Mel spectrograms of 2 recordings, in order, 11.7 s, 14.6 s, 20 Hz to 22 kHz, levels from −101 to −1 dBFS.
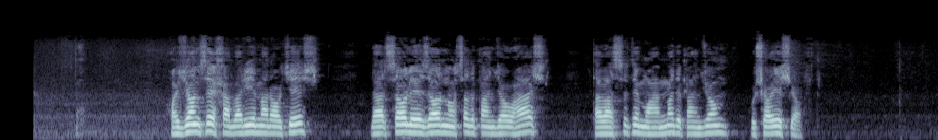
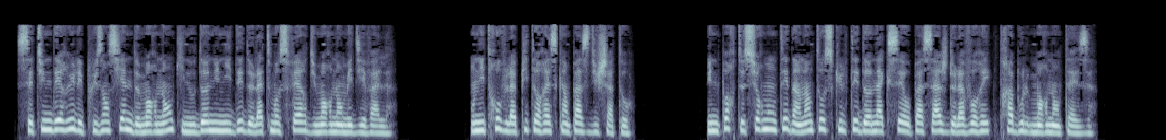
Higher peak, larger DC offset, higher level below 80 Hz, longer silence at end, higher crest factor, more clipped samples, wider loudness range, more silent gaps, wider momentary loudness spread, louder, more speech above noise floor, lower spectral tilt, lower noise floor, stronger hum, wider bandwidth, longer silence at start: about the same, -4 dBFS vs -4 dBFS; neither; about the same, -64 dBFS vs -66 dBFS; first, 1.7 s vs 0.9 s; about the same, 18 dB vs 16 dB; neither; about the same, 4 LU vs 3 LU; second, none vs 5.10-5.80 s, 8.04-8.74 s; first, 12 LU vs 6 LU; about the same, -21 LUFS vs -20 LUFS; second, 51 dB vs over 70 dB; first, -7 dB/octave vs -4 dB/octave; second, -72 dBFS vs under -90 dBFS; neither; second, 8.6 kHz vs 12 kHz; first, 2.15 s vs 0.2 s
